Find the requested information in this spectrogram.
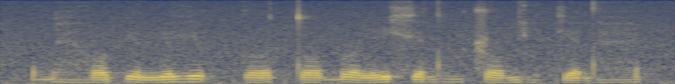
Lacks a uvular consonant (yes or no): yes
